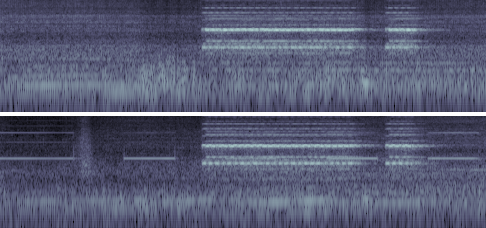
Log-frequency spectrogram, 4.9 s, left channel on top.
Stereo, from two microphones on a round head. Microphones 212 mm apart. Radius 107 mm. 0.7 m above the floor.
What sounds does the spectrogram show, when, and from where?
2.0 s typing on a keyboard: 25° left (ahead or behind), 3.5 m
